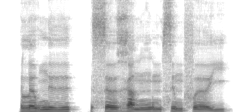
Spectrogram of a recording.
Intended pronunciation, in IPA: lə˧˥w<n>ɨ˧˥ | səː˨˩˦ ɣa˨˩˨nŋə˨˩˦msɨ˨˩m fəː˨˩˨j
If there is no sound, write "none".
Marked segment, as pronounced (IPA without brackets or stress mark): n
